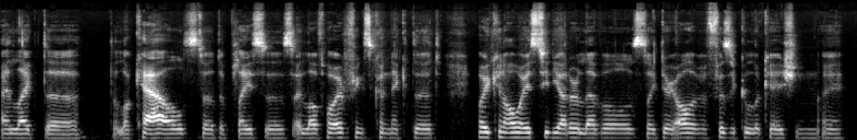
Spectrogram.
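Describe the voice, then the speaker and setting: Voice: medium pitch, monotone, a little fast, a little mellow. A streamer chatting casually over live gameplay, talking in hesitant, rambling asides. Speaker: video game streamer.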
